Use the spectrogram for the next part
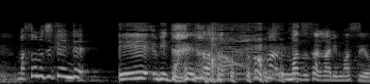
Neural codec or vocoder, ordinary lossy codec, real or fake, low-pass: none; MP3, 48 kbps; real; 7.2 kHz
